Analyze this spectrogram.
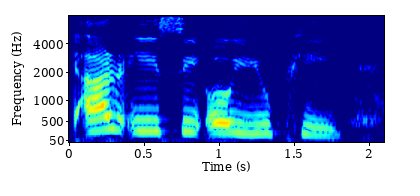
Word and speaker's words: recoup: so do we say so it's r e c o u P um is it to recoup to re I mean that's the only pronunciation I would say is it the is it the one bety recoup recoup the way you said it now the problem is there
